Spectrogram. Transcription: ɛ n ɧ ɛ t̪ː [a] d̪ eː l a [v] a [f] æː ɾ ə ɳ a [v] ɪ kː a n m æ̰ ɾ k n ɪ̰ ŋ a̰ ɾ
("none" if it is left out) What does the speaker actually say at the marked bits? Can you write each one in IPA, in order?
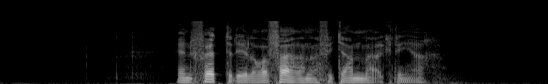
ə, v, f, f

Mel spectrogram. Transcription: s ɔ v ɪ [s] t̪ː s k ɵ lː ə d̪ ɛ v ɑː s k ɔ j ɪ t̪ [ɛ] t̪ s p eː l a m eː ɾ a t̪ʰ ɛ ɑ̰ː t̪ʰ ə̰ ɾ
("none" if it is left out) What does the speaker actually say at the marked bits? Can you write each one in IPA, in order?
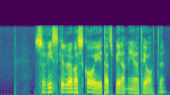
s, a

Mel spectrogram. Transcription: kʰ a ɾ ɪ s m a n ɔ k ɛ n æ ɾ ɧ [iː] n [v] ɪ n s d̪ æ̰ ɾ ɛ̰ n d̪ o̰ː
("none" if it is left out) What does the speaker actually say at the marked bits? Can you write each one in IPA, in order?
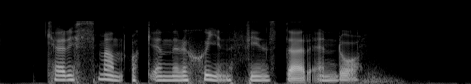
iː, f

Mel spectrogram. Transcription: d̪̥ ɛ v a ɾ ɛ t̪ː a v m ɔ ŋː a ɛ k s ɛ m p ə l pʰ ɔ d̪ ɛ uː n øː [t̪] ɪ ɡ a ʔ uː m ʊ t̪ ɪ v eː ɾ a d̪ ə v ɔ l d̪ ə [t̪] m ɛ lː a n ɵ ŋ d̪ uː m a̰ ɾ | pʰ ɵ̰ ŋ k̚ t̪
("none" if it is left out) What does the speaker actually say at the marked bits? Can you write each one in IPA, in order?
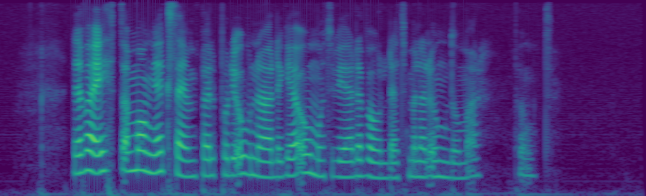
d̪, t̪

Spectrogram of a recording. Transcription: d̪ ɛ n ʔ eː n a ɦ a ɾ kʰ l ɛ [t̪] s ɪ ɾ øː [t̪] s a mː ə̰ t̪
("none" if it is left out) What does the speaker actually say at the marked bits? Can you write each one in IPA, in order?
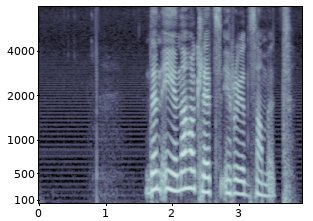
t̪, d̪

